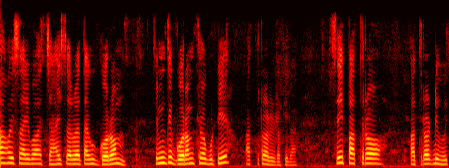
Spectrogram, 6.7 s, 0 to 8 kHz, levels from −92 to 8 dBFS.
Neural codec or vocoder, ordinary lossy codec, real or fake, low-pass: codec, 16 kHz, 16 kbps, FunCodec, trained on Chinese and English, 50 frames a second; none; fake; 7.2 kHz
